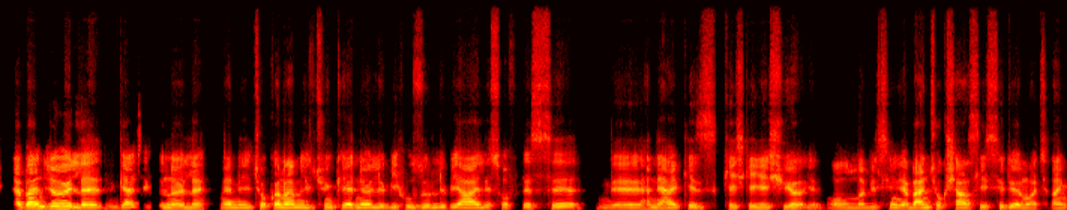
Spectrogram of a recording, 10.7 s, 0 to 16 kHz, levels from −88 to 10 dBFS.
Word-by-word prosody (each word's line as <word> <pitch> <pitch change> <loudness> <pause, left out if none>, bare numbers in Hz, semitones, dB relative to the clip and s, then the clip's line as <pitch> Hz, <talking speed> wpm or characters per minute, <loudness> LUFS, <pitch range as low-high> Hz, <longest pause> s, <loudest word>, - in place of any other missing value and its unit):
Ya, 150 0 +2
bence 165 +1 +6
öyle, 130 -12 +6 0.2
gerçekten 130 -3 -2
öyle, 105 -1 +1
yani, 115 -1 -1
çok - - -4
önemli 120 -2 +3
çünkü, 120 +1 -4
hani, 120 0 +4
öyle 120 +1 0
bir 115 - -4
huzurlu 125 +3 -5
bir 125 -3 +2
aile 120 +2 +1
sofrası, 130 +3 -4 0.3
eee, 110 0 0
hani, 115 -2 -2
herkes 120 -2 -1
keşke 110 - -4
yaşıyor, 100 -1 0
ya, - - -9
olabilsin, 100 0 -6
ya, 110 -1 -1
ben 115 +1 +6
çok 115 - -6
şanslı 115 -2 0
hissediyorum - - -2
o - - -3
açıdan 100 -1 -4
115 Hz, 170 wpm, -25 LUFS, 110-125 Hz, 0.3 s, bence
